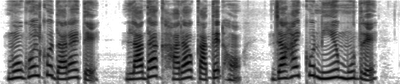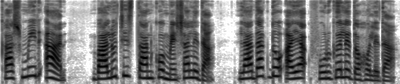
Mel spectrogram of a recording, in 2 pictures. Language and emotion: Santali, neutral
